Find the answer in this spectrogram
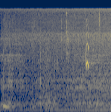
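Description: Quiet lecture-hall room tone with a steady hiss and a few faint clicks, broken about three-quarters of the way through by one short, high squeak.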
